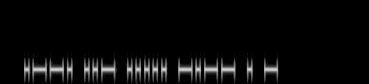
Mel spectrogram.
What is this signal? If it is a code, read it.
Morse code, heard as a keyed tone, about 28 wpm, 700 Hz. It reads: PU5YET
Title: DXCC-100 Call Signs - 6 Characters - 28wpm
